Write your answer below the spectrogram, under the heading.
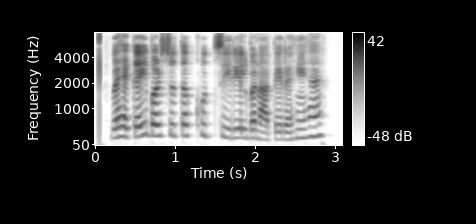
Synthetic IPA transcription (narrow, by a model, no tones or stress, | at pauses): ʋɛɦkɐibɐɾsõt̪ɐkxʊd̪siːɾijəlbɐnaːt̪eɾɐɦeɦɛ̃ː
